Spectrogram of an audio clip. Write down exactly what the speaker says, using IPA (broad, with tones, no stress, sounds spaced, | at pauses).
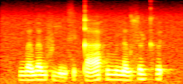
w ɐ˨˧ w ɐ˧ w f iː˨˩ n s ɪ˨ k̚ t̪ aː˨˥ h uː˧ n̪ ɐ˧ w s ɵ˥ ɥ kʰ ɵ˥ t̚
